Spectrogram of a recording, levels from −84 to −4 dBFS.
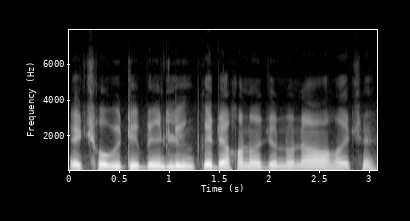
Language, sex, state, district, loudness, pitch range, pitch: Bengali, male, West Bengal, Jhargram, -15 LUFS, 120-125 Hz, 125 Hz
